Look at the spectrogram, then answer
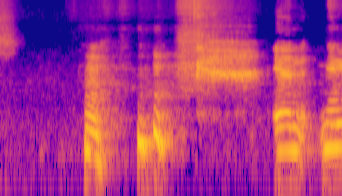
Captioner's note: laughs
